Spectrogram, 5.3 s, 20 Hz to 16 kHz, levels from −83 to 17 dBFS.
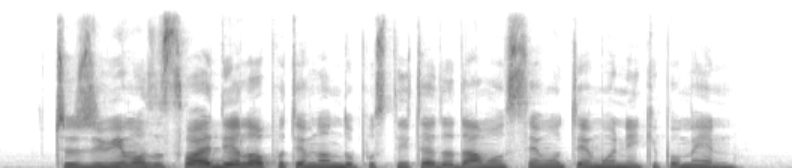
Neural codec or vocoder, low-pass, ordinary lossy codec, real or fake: none; 14.4 kHz; AAC, 96 kbps; real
